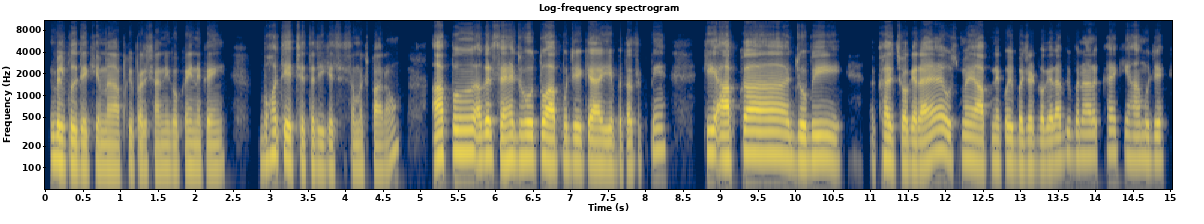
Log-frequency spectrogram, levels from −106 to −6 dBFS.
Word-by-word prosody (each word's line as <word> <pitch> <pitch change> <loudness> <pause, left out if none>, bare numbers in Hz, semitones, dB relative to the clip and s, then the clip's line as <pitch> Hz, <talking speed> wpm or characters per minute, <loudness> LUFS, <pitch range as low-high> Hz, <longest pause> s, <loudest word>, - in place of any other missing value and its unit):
बिल्कुल, 120 -3 +3
देखिए 110 0 -4
मैं 105 0 -4
आपकी 105 +1 -5
परेशानी 105 +1 -6
को 105 0 -5
कहीं 110 +2 -5
न 105 0 -6
कहीं 105 +1 -5 0.5
बहुत 150 +5 -3
ही 135 - +5
अच्छे 125 -1 -2
तरीके 110 -1 -5
से 110 - -22
समझ 105 -1 -8
पा 100 - -2
रहा 105 +3 -10
हूँ। 170 +6 -10 0.5
आप 150 +3 +4 0.3
अगर 150 +3 +5
सहज 140 -1 0
हो 140 0 +4
तो 145 - +6
आप 130 -2 +6
मुझे 125 -1 -1
क्या 120 -1 +3
ये 115 0 -1
बता 110 - -3
सकती 110 +9 -11
हैं 180 - -7 0.5
कि 165 0 +2 0.2
आपका 155 +1 +4
जो 135 -2 +2
भी 140 +2 0 0.7
अ, - - -17
ख़र्च 130 -3 -1
वग़ैरह 120 0 +2
है 170 0 +2
उसमें 140 -1 -3
आपने 125 0 0
कोई 125 +1 -1
बजट 120 +1 -3
वग़ैरह 120 +3 0
भी 155 +3 -10
बना 150 0 -4
रखा 155 +2 -9
है 160 - -4
कि 155 -1 -13
हाँ, 140 -1 -6
मुझे 140 0 -3
130 Hz, 200 wpm, -22 LUFS, 115-145 Hz, 0.7 s, तो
